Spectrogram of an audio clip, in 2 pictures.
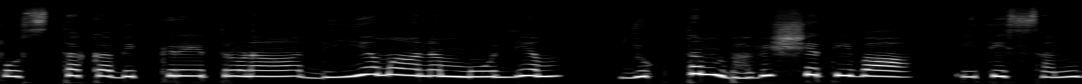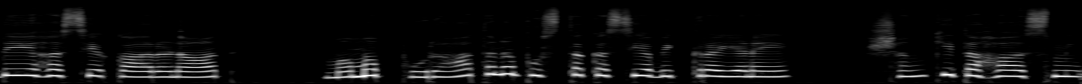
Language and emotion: Sanskrit, fearful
